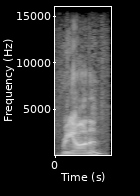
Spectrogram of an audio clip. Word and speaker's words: Rhiannon: How do you say? Rhiannon Yard? Rhiannon, okay. I had it right.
